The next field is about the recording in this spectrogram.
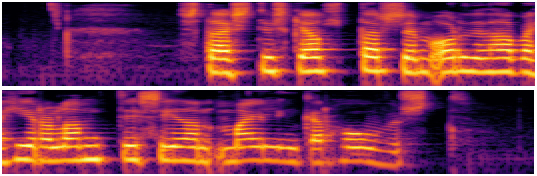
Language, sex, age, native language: Icelandic, female, 30-39, Icelandic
